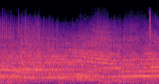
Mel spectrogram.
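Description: A race car rolls down pit road toward its pit box at Road Atlanta, its engine a steady, moderately distant drone with a slight rise in pitch near the end.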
